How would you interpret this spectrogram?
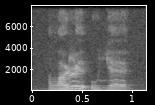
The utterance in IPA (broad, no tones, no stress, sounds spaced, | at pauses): lˠ ə ɭ ɪ ʔ u ʎ ɛ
